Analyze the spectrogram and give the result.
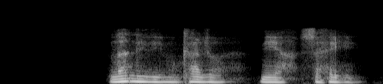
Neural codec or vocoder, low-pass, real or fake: codec, 16 kHz in and 24 kHz out, 0.4 kbps, LongCat-Audio-Codec, two codebook decoder; 5.4 kHz; fake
